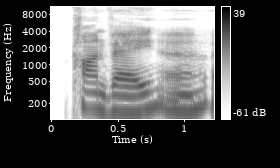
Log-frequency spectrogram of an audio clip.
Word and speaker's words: Convai: Well, my guest today is the co-founder and CEO of Convay, and it's spelled C-O-N-V-A-I if you're looking for it, but it's Convay, as in convey something.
